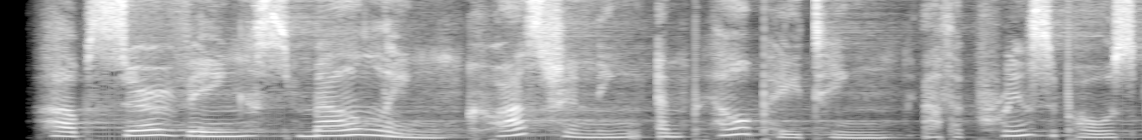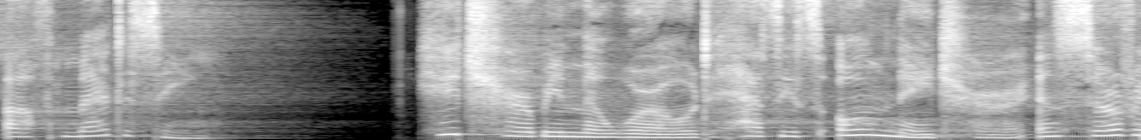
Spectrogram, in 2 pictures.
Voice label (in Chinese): 英语; 铁扇公主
